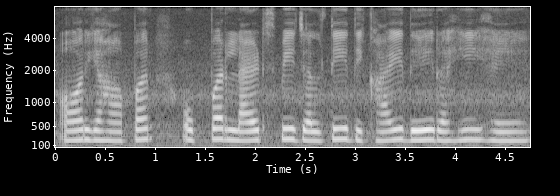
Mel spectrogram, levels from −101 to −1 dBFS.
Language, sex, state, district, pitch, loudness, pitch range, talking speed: Hindi, female, Rajasthan, Jaipur, 205 Hz, -15 LUFS, 195-215 Hz, 140 wpm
